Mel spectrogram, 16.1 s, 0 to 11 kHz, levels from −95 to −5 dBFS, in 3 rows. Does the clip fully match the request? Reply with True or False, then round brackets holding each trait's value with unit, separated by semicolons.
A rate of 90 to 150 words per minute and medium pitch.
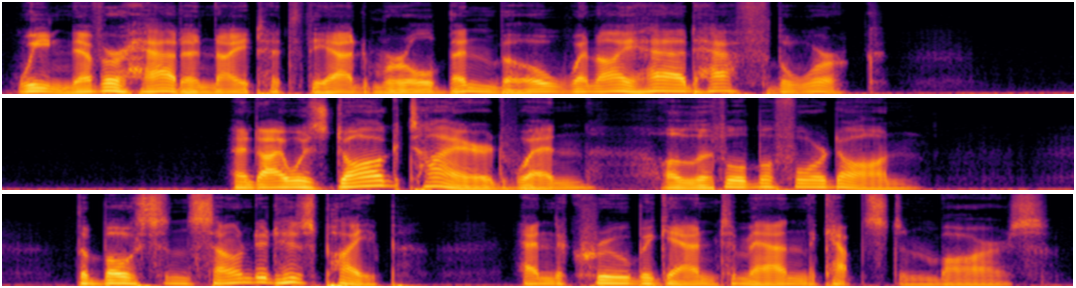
False (145 wpm; 100 Hz)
